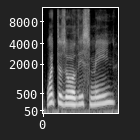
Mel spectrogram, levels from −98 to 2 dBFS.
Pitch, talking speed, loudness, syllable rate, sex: 205 Hz, 200 wpm, -16 LUFS, 3.7 syllables/s, female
